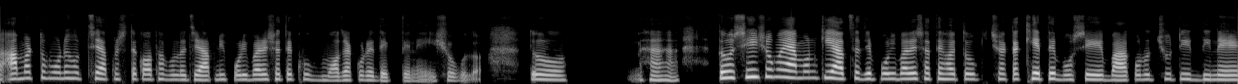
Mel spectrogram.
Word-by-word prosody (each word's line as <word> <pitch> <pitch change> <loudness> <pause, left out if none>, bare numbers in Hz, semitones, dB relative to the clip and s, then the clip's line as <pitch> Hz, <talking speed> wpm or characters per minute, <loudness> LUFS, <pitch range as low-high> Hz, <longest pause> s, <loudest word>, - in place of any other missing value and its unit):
আমার 285 +3 +1
তো - - -3
মনে 280 0 -3
হচ্ছে 275 +1 -10
আপনার 245 +1 -9
সাথে 245 - -5
কথা 235 +1 -1
বলে 220 0 -4
যে 220 - +1
আপনি 220 +2 -8
পরিবারের 230 +1 0
সাথে 240 -1 -1
খুব 235 -2 -6 0.2
মজা 185 +2 -1
করে 205 -1 -3
দেখতেন 165 -1 -7
এই - - -11
শো 190 - -6
গুলো। - - -11 0.6
তো - - 0 1.1
হ্যাঁ, 200 -2 0
হ্যাঁ। 185 -1 -6 0.4
তো - - +7 0.2
সেই 350 +1 +7
সময় 350 -1 +3
এমন 300 0 -4
কি 305 - +1
আছে 260 +2 0
যে - - +5
পরিবারের 255 +1 +3
সাথে 260 0 -1
হয়তো 245 0 -1
কিছু - - -15
একটা 245 +1 0
খেতে 265 -1 +5
বসে 220 +1 -3 0.2
বা 205 - +5 0.2
কোন 220 0 -5 0.2
ছুটির 245 -1 -5
দিনে 220 -1 0
240 Hz, 195 wpm, -20 LUFS, 220-260 Hz, 1.1 s, তো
